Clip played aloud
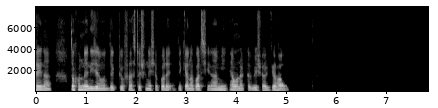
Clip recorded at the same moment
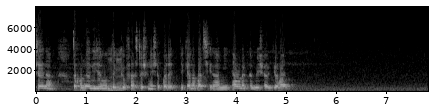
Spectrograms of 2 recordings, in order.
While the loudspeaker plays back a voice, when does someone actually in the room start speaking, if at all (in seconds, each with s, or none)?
1.4 s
